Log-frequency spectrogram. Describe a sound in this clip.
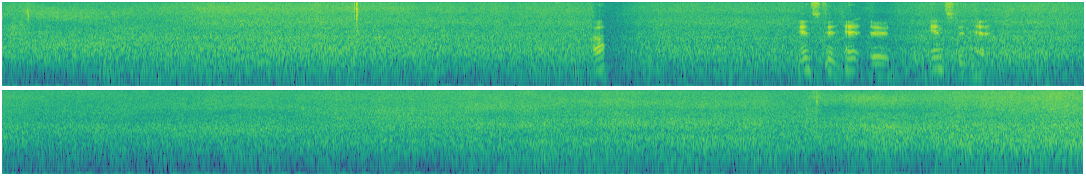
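Waves break and wash up on a beach.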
